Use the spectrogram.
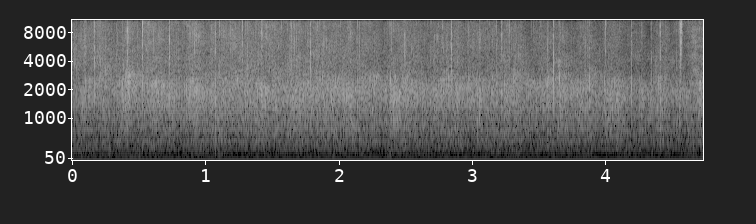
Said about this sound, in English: And that's going to help us multiply our missions ministry and giving, and I think God deserves a clap offering today.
